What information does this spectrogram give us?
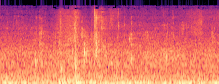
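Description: Soft chewing of a chilled IKEA cream puff with a thick custard filling, faint, moist mastication with a few crisper bites scattered through it and no talk.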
